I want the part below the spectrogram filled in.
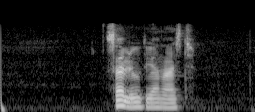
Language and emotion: Russian, neutral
